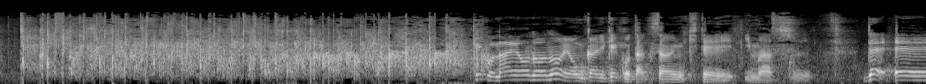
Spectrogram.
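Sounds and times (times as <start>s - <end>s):
crowd in a room applauding: 0.2s - 5.2s
speech: 4.9s - 9.2s.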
